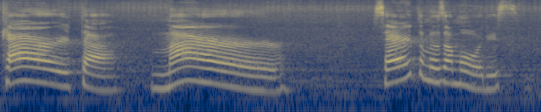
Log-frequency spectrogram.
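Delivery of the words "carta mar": caipira r pulled in carta and mar, mar stretched. Portuguese lesson on how caipiras pull the R: caipira R in carta and mar. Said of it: "o jeito dos caipiras falarem, né, de puxar o R".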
